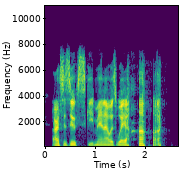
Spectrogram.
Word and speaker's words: Arciszewski: I've never heard it pronounced before, but let me try it again. So it's Arciszewski. It's actually Arciszewski. Arciszewski.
